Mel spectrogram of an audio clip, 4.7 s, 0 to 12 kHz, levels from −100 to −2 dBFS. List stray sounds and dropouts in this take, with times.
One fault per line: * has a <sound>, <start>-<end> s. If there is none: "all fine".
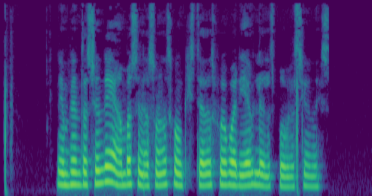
all fine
